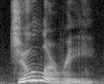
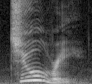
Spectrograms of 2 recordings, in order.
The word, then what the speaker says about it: jewelry: just to make sure remember it's not jewelry it's jewelry say it this way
